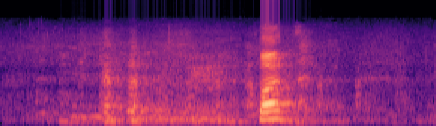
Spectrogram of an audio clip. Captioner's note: audience laughs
